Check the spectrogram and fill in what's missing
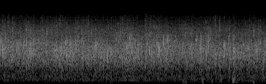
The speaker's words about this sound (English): Somebody give the Lord a clap offering of praise, please.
